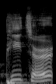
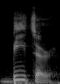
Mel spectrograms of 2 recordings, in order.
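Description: First: The word begins with a P sound. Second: The word begins with a B sound.

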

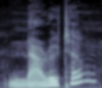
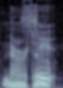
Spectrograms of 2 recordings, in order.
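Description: First: The word is said slowly and carefully. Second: The word is said at a normal, quick pace.

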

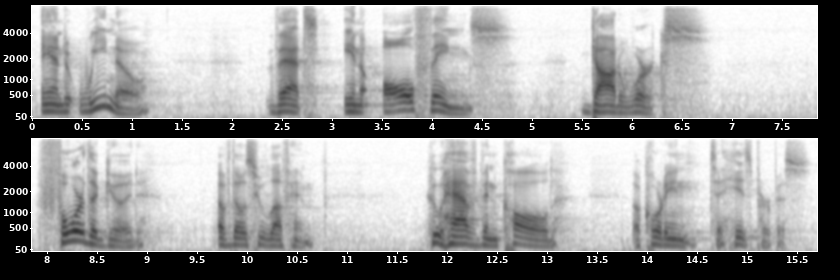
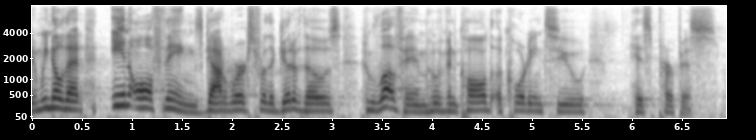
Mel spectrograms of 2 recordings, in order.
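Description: First: It is read slowly and carefully. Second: It is read at normal speed.

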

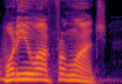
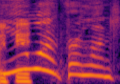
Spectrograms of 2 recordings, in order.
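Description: First: It is said in a plain everyday voice. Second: It is said in a put-on baby-talk voice. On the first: The listener is treated as an ordinary adult. The speaker calls it right. "Ask a question once in a normal tone of voice" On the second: The listener is treated like a small child. The speaker calls it wrong. "Someone baby talks you"

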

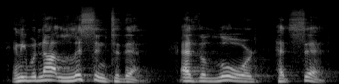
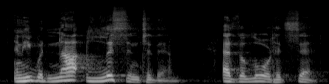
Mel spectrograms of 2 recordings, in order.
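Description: Both takes have the same delivery.

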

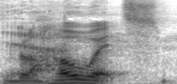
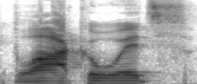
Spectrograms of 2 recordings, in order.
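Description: First: The name is said with Polish-style sounds. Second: The name is said with English-style sounds. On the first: The speaker calls it right. "the Polish name" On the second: The speaker calls it wrong. "I'm saying that wrong"

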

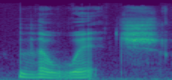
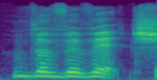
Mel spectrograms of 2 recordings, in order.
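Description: First: The word starts with a plain w sound. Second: The word starts with a doubled v sound. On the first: The speaker calls it right. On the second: The speaker calls it wrong.

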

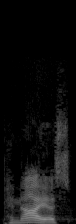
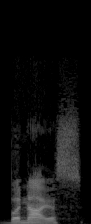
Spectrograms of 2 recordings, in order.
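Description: First: The name begins with a P sound. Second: The name begins with a B sound. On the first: The speaker calls it right. "the town was called Panias" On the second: The speaker calls it wrong. "if you mess up the pronunciation"

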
